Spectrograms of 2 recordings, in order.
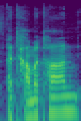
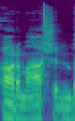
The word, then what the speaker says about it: automaton: Um, first of all, let me just shout out that guys, it's automaton is the name. Uh, you know, I know Saffron Olive pronounces it like automation, but that, that's just uh, me.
